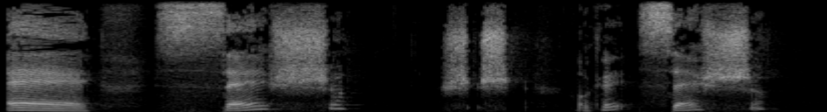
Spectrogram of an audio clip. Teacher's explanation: accent grave here. So it's really open.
